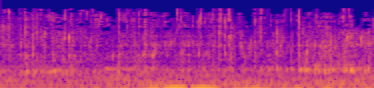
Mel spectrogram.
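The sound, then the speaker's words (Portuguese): Water pours steadily into a glass, a continuous splashing trickle lasting the whole moment with a slight rise in fullness as it fills. “Ela, ela serve água para vocês.”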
